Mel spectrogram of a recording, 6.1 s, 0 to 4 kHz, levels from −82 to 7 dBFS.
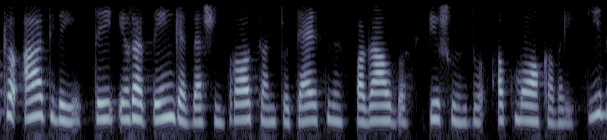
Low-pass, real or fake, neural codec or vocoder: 3.6 kHz; fake; codec, 16 kHz, 0.7 kbps, FocalCodec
